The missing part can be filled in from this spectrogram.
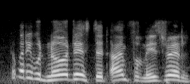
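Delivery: phony, fake put-on Irish accent. Talking with others, keeping up a fake irish accent. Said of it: "continue faking an Irish accent".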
